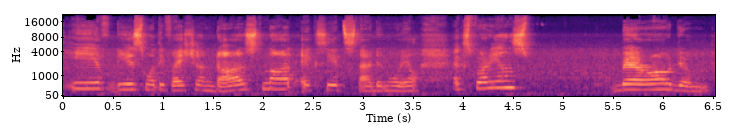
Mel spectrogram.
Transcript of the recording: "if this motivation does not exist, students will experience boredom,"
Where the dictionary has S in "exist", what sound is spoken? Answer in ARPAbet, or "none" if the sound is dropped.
none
